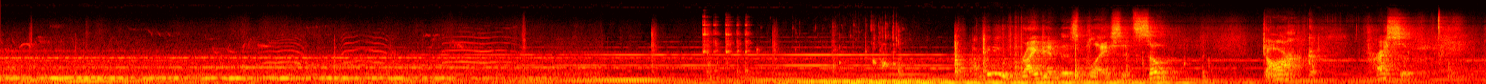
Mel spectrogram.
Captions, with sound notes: (birds tweeting) (seagull squawking) (liquor pouring) - You need light in this place. It's so dark. Oppressive.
